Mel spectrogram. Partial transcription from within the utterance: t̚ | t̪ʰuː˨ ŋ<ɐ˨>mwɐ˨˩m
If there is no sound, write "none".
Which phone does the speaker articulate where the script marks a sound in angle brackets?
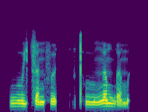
ɐ˧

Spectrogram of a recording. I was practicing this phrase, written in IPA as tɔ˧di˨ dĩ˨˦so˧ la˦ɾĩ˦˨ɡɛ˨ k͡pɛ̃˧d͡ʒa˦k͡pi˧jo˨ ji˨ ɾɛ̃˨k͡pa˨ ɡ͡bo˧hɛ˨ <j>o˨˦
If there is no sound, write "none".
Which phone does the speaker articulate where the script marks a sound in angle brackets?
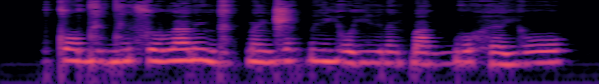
j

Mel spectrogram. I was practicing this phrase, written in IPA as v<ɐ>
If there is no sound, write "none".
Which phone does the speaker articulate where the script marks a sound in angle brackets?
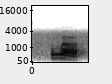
ɐ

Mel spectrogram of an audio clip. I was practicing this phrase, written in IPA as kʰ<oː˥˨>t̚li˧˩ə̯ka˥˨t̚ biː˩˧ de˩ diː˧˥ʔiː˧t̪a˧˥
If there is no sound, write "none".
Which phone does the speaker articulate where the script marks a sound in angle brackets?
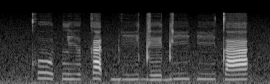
oː˥˨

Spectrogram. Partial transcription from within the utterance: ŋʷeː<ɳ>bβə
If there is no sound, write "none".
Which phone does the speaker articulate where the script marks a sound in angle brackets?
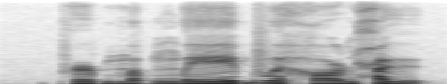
none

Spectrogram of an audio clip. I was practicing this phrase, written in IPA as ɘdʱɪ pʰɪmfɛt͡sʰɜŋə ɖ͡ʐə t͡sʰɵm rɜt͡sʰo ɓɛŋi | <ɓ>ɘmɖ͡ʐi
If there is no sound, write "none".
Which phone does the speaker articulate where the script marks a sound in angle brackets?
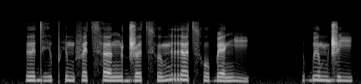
ɓ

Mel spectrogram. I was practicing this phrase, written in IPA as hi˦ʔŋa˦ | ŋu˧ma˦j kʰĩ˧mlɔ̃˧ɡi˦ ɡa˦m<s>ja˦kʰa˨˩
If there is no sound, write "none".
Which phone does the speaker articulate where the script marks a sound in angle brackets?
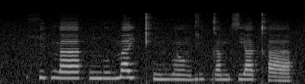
s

